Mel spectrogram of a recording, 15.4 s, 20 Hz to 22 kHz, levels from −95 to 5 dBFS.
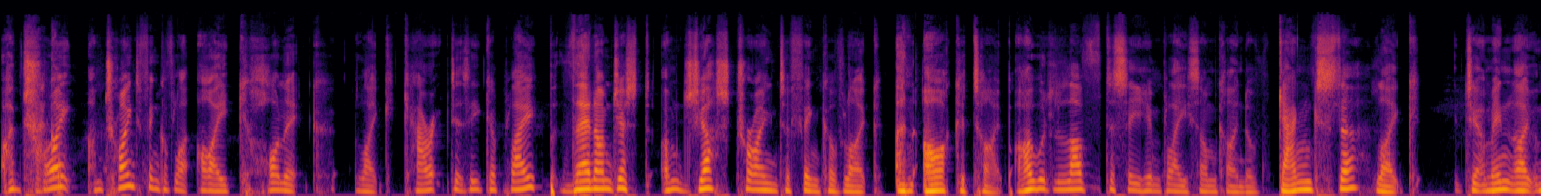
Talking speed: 180 wpm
